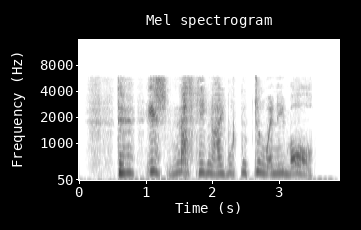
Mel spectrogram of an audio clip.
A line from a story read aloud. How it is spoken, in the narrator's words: Narcissa breathed, a note of hysteria in her voice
